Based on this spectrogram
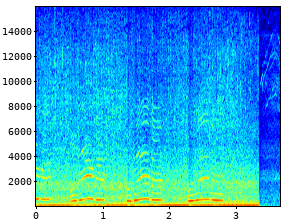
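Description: Engine catches and settles into a steady, even idle with a smooth low hum and no misses; it's running fine.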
